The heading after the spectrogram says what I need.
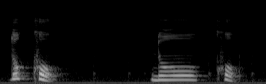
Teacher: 히읗과 기억이 만나서 키읔으로 바뀌죠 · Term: 거센 소리 되기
